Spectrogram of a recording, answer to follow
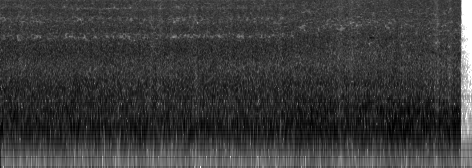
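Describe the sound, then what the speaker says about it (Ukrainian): A clear stream rushes steadily through a street recently swept by muddy floodwater and stones, its close, continuous splashing roar running unbroken until it cuts off abruptly at the end. "Зараз тут знову чистий струмок."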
